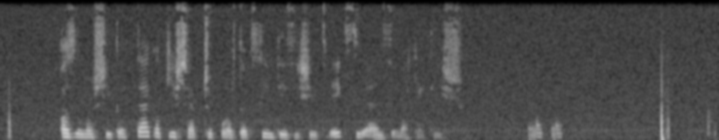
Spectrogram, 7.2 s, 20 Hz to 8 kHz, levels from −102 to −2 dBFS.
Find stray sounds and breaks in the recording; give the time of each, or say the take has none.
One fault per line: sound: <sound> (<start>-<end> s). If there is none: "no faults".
sound: laugh (5.3-5.6 s)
